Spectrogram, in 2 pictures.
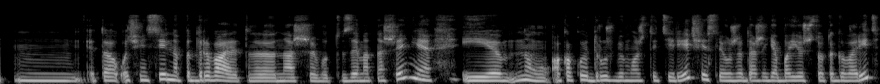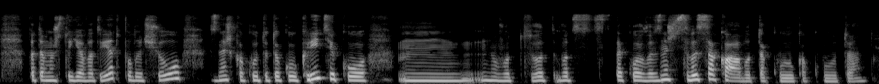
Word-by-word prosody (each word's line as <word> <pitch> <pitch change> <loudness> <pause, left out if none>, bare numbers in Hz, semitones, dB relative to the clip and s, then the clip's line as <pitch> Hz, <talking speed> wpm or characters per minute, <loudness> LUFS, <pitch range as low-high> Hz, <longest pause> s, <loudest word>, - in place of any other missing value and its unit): м, 170 -2 -1
это 175 +1 -2
очень 190 +3 -3
сильно 220 0 +2
подрывает, 180 -4 +2
э, 155 0 0
наши 160 0 0
вот 150 0 -8
взаимоотношения. 175 - +1 0.3
И, 175 0 +4
м 170 -1 -1
Ну 165 -7 +1
о 165 - +1
какой 195 +2 0
дружбе 175 0 -1
может 175 +1 -4
идти 175 0 -4
речь, 245 - 0
если 190 -5 -1
уже 170 0 0
даже 175 0 -2
я 170 -1 -1
боюсь 175 +1 0
что-то 170 -1 -3
говорить, 175 - 0 0.3
потому 190 -1 0
что 185 +2 -3
я 175 -1 +2
в - - -3
ответ 210 +11 0
получу, 195 - 0 0.3
знаешь, 195 +3 -1
какую-то 180 0 -2
такую 185 +1 +1
критику, 215 - +3 0.3
м, 170 0 +1
ну 190 -4 -1
вот 165 -1 -3
вот 175 0 -1
вот 180 -1 -2
с - - -7 0.2
с - - -11
такого 185 -1 +1
вот, 170 0 0
знаешь, 220 +3 +2
свысока 220 -6 +5
вот 150 0 -5
такую 145 -1 -3
какую-то. 145 +1 -7
175 Hz, 165 wpm, -24 LUFS, 165-190 Hz, 0.3 s, свысока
